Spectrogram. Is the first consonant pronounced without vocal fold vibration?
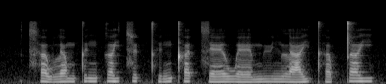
yes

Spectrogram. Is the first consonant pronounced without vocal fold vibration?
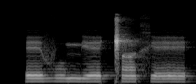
no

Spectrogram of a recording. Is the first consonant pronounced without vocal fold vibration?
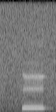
yes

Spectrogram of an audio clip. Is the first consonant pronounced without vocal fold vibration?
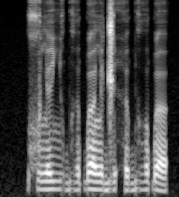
yes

